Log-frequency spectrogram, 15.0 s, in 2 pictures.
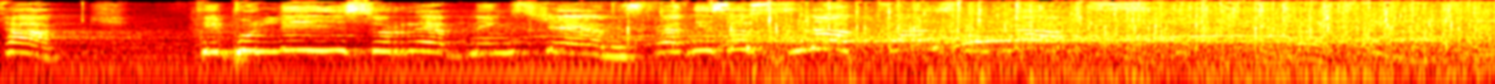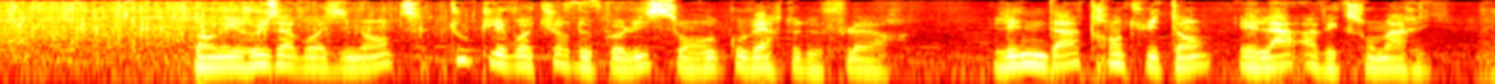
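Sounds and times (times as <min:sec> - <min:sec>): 
speech: 0:01.0 - 0:05.5, 0:08.4 - 0:14.8
crowd giving an ovation: 0:02.5 - 0:10.6.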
